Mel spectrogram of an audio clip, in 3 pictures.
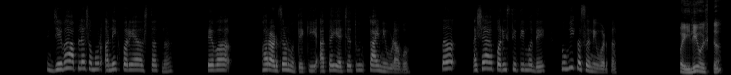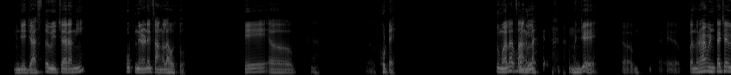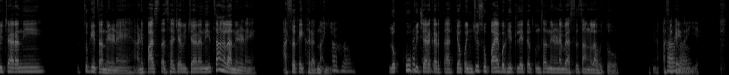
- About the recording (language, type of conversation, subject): Marathi, podcast, पर्याय जास्त असतील तर तुम्ही कसे निवडता?
- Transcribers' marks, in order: laughing while speaking: "हं, म्हणजे?"; laughing while speaking: "चांगला म्हणजे"; chuckle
